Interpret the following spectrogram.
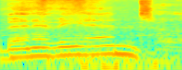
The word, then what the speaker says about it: Beneviento: a valley of mist the doll maker donna beneviento pronounced it right one of her playmates have ever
